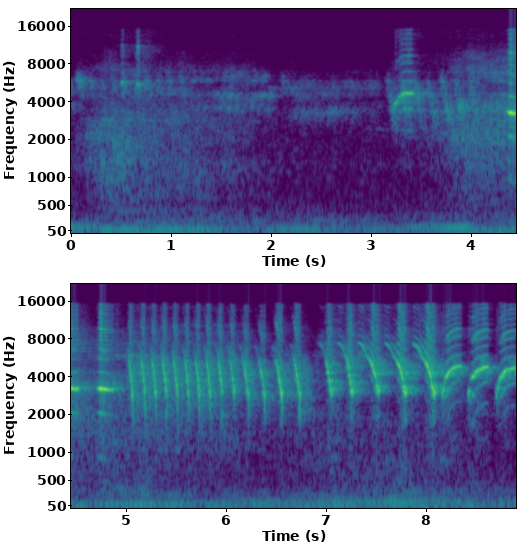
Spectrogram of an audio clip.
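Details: Canary singing to excite the male and prepare the female for breeding: quiet start, then a loud high note, a rapid run of clipped repeated notes, and slower sweeping whistled notes to the end.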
